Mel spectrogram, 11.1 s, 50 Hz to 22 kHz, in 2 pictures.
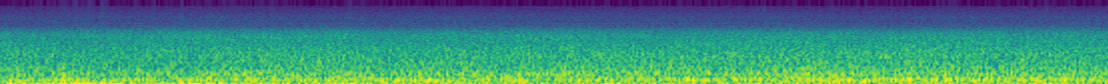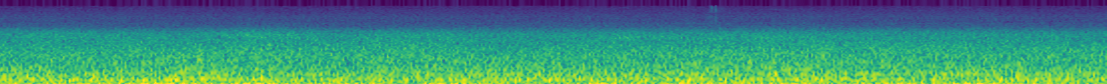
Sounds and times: wind 0:00.0 - 0:11.0

